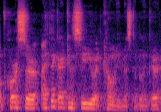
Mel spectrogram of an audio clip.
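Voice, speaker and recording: A man does a strained, put-on character voice, fairly high pitched with lively intonation. He keeps a moderate pace. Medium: read story. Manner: obsequious, restrained.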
